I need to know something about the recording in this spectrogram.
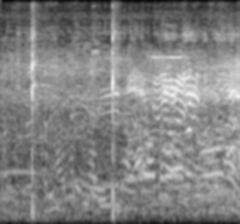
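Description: A volleyball is struck hard twice: two sharp slaps less than a second apart. Under them many spectators are calling and shouting, and the voices grow louder in the second half.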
